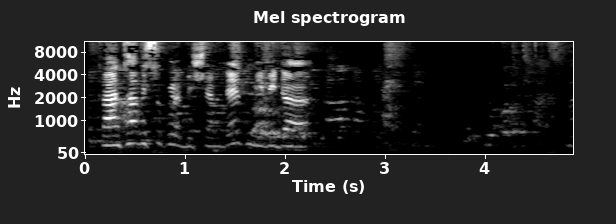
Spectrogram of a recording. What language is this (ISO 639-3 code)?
kat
